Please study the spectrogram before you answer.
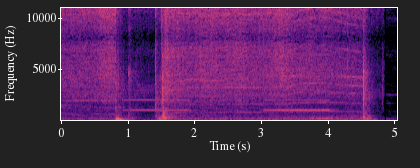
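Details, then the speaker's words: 2004 Ford Freestar power window motor after its connector was cleaned and replugged and the stuck motor was tapped free with a screwdriver handle. A steady hum runs evenly with clean starts and stops and no binding. Normal window operation. "just tapping on that it uh broke it free so now now we got a working"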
